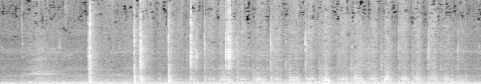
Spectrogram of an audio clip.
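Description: A finger rubbing and scratching across the dust-clogged plastic filter screen of a window air conditioner, with light clicks and scrapes scattered through, over a steady low hum.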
